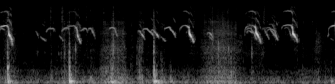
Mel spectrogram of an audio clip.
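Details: Cute baby chicks being unboxed, several peeping at once: high, thin, hooked peeps in quick uneven succession, with soft thumps and rustling from handling underneath.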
